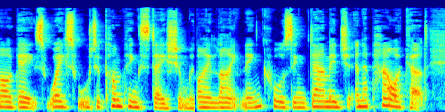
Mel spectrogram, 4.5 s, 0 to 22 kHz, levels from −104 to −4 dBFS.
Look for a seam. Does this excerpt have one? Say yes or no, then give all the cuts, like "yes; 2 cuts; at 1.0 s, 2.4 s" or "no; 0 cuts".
yes; 1 cut; at 1.9 s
